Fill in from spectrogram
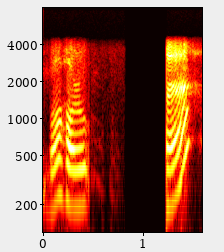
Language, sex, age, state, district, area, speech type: Assamese, female, 30-45, Assam, Sivasagar, rural, conversation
